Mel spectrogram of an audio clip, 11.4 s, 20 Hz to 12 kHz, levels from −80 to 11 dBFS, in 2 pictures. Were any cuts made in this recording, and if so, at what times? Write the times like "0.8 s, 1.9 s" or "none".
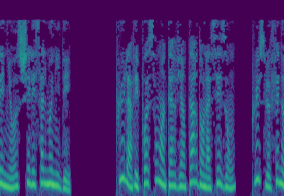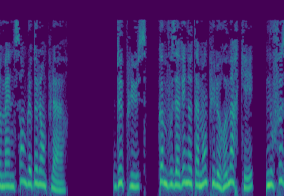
2.7 s, 6.3 s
